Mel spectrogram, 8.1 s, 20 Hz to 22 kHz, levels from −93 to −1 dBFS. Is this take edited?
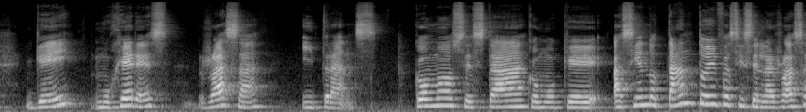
yes; 3 cuts; at 0.9 s, 3.9 s, 5.3 s

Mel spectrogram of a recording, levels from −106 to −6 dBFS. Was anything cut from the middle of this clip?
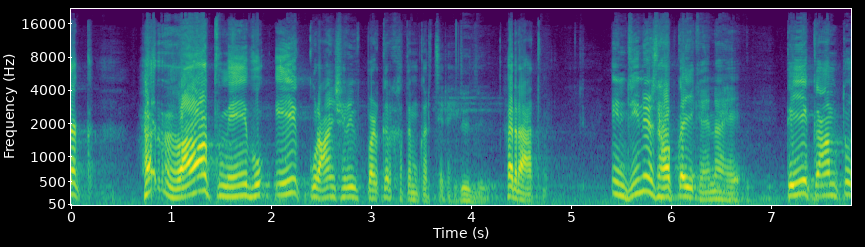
no; 0 cuts

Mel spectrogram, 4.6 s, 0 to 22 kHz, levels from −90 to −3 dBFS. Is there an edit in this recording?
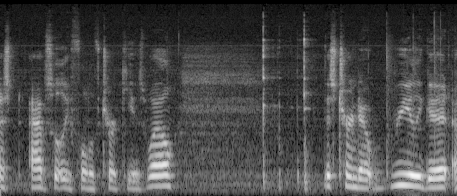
no; 0 cuts

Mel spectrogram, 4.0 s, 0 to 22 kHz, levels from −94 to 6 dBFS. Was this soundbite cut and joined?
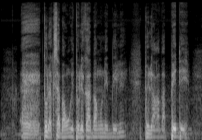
yes; 1 cut; at 3.1 s

